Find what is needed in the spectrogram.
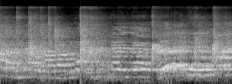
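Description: A group of women singing together while clapping their hands to the beat.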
